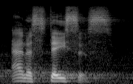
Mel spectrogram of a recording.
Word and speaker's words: Anastasis: There's the Jesus, who's a male deity, and then there's the resurrection, which in Greek is pronounced as Anastasis, in reference to a female deity.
